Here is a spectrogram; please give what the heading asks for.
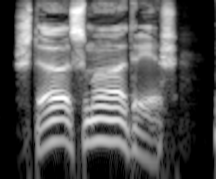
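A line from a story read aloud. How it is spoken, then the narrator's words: Rough thuggish question. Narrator (Russian): Грубо спросил у Патрика громилы из отряда незнакомки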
